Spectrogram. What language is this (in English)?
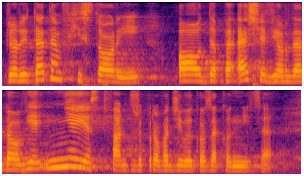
Polish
